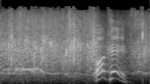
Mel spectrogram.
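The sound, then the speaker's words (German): An audience claps at a Christian worship conference. Dense, steady applause runs throughout, and a voice briefly calls out over it in the second half. “jetzt hast du geklatscht für ein Wunder”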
